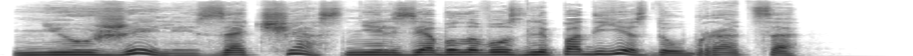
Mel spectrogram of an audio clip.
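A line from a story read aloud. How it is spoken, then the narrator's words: Woman bellowing full-lunged. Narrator (Russian): На всю силу своих легких гаркнула женщина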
